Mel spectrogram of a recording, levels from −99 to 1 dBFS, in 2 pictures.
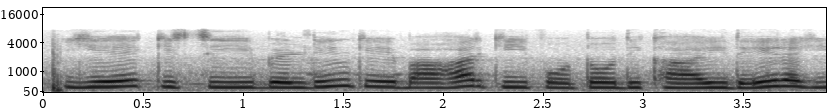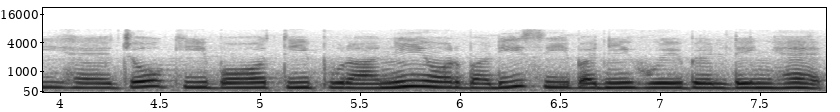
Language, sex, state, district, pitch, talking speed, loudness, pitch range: Hindi, male, Rajasthan, Jaipur, 230 Hz, 170 wpm, -13 LUFS, 215-250 Hz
